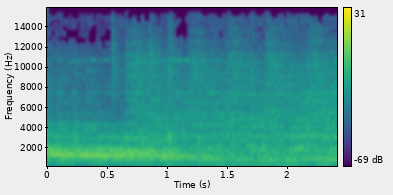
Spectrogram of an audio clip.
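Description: Live Taiwanese opera (gezaixi) music, opening with a falling slide in pitch that settles into a dense stretch of accompaniment.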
